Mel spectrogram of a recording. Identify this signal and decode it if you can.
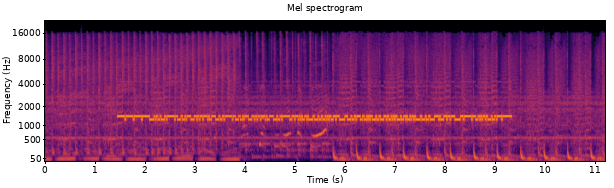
RTTY (45.45 baud, 170 Hz shift), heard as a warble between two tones, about 1360 Hz centre, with radio static and a steady whistle near 560 Hz. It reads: AGN? AGN? PSE RPT UR NR DE OZ5UF K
